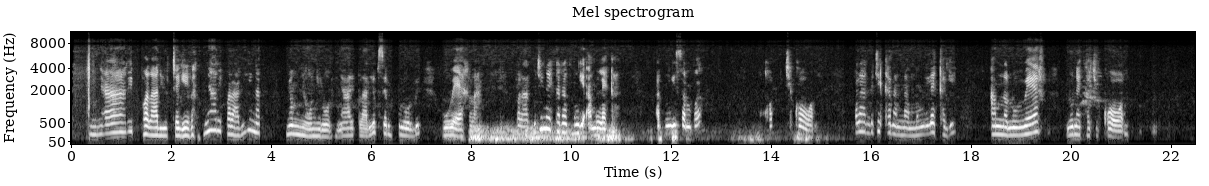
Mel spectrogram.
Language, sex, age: Wolof, female, 36-49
